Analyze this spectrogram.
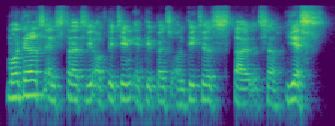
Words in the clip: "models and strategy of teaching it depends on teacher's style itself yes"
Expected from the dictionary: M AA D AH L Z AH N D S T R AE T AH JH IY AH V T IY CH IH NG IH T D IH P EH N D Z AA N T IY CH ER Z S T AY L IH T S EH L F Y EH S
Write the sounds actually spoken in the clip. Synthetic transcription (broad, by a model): M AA D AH L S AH N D S T R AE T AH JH IY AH F T IY CH IH NG IH T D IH P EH N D S AA N T IY CH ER S T AY L IH T S EH L F Y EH S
